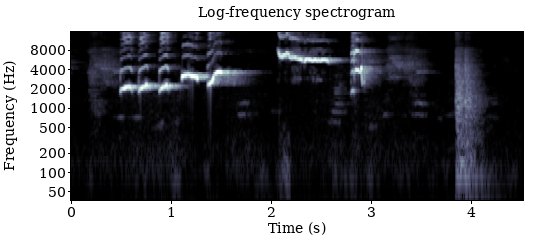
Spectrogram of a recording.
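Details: Orange-headed thrush giving morning 'tembakan' song: four quick repeated whistled notes climbing into a rising slur, then a high thin whistle and sharp chirps, ending with a brief dull knock.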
